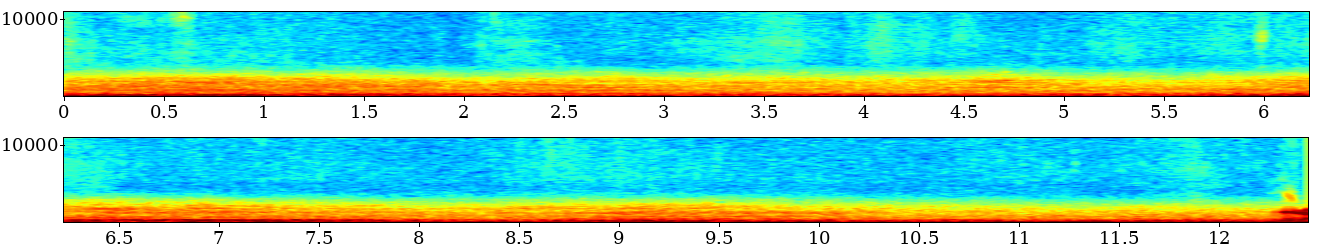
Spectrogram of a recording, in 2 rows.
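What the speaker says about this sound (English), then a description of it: "Going to Warsaw, Embraer 195, regular livery, flight 266." An Embraer 195 long-range airliner, thirteen years old in regular livery, roars steadily on departure at Amsterdam Schiphol, a broad, constant engine rumble with no change in loudness throughout.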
